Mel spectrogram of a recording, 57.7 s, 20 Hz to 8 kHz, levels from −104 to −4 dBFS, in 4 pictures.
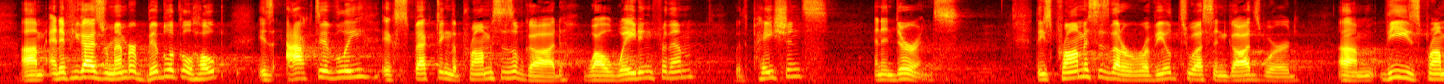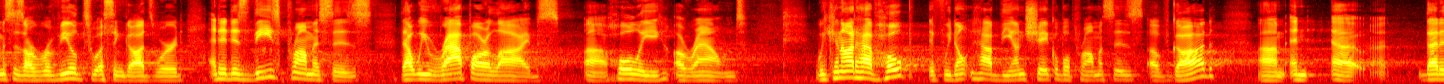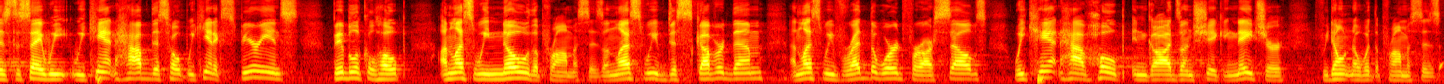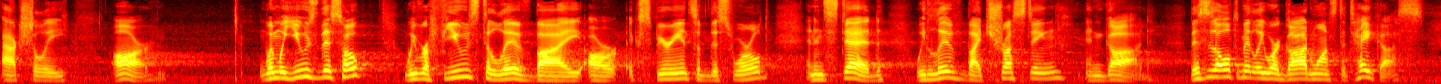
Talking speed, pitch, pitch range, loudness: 160 wpm, 140 Hz, 120-160 Hz, -25 LUFS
